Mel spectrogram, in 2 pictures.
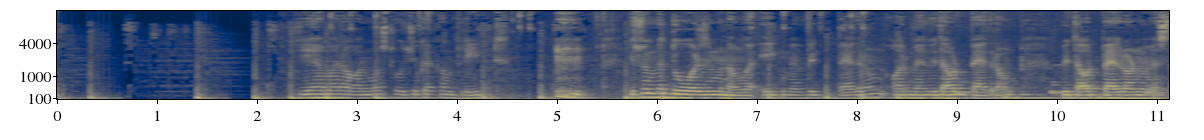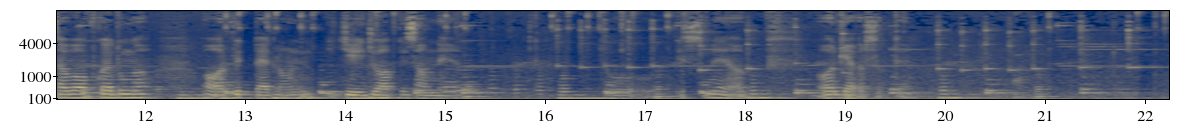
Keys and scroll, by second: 0.8 ctrl+z, 1.9 F7.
